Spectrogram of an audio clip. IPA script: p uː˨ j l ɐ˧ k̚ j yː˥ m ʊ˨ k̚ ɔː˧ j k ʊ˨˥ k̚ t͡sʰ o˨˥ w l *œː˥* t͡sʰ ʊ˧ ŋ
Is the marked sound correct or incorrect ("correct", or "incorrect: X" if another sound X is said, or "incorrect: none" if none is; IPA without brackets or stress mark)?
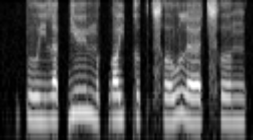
incorrect: œː˨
